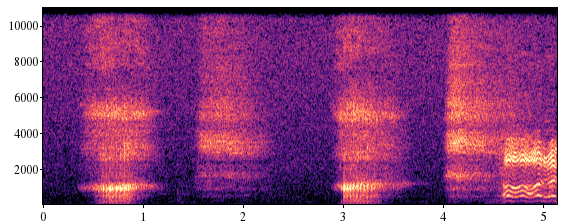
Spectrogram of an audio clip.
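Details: Simulated snoring acted in a comedy skit: two loud rasping snores with soft out-breaths, then a sung note breaks in.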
